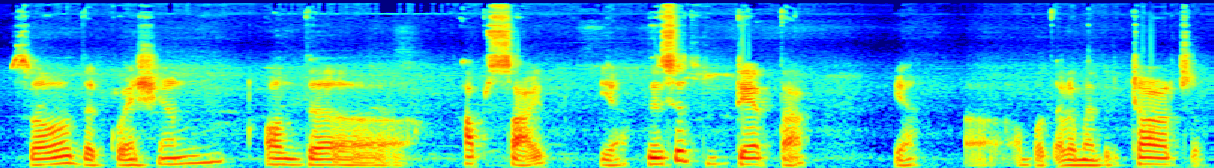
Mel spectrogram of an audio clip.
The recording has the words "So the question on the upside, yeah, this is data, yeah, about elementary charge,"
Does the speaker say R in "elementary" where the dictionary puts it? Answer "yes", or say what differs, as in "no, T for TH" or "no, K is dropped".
no, R is dropped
